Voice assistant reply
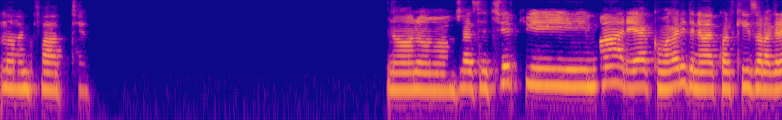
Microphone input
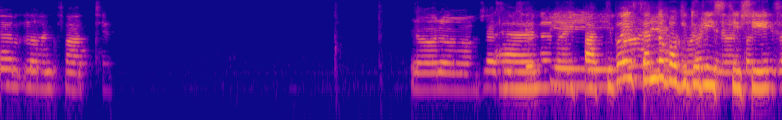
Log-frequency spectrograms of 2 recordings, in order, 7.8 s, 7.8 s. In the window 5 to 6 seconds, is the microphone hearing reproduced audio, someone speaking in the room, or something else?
both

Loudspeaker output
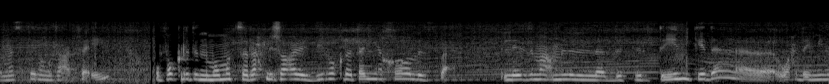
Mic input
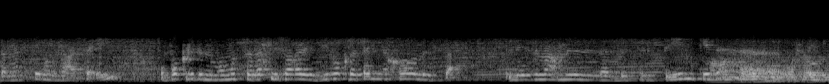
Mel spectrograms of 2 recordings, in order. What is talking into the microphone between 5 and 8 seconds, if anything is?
both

